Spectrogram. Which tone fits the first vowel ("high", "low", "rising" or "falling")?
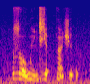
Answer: falling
